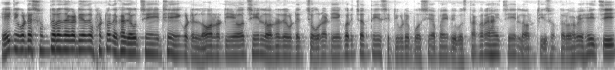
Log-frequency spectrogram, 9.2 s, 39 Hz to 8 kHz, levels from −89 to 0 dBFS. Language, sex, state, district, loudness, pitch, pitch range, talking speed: Odia, male, Odisha, Malkangiri, -19 LUFS, 130 Hz, 115-155 Hz, 190 wpm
